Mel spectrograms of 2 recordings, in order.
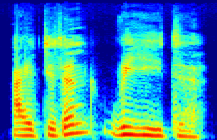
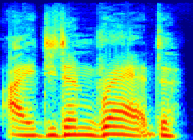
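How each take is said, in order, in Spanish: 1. Read se dice con la vocal de la forma base, como reed. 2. Read se dice con la vocal del pasado, como red. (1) "Es I didn't read" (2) "¿cómo estaría mal para ponerlo en este ejemplo si yo digo I didn't read?"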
